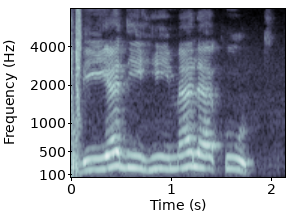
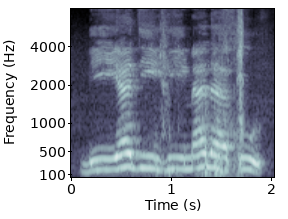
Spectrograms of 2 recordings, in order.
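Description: First: بيده ملكوت recited slowly with the ha short; بيده ملكوت, keep the ha of بيده short; short ha recitation; short reading. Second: بيده ملكوت recited slowly with the ha stretched; بيده ملكوت, draw out the ha of بيده; lengthened ha recitation; lengthened reading. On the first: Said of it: "في القصر". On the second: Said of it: "هذا الإشباع". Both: Shown as a demonstration.

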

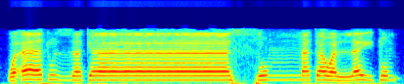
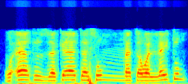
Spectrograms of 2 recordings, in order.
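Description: First: "الزكاة ثم" with the تاء merged, slow and chanted; chanted, merge the تاء of "الزكاة" into "ثم", drawing it out; assimilated, chanted. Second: "الزكاة ثم" with the تاء pronounced clearly; clear pronunciation. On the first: Teacher demonstrating idgham, slow chanted recitation. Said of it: "هكذا". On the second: Teacher demonstrating izhar, slow recitation. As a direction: say the تاء of "الزكاة" distinctly before "ثم". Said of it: "هكذا قرأها بالإظهار". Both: Shown as a demonstration.

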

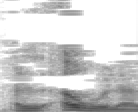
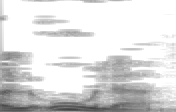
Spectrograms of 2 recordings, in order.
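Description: First: "الأولى" with fatha on the hamza, al-awlā. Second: "الأولى" with damma on the hamza, al-ūlā; misprinted vowel. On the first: Teacher correcting the printed text for students, "الأولى" as al-awlā. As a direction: open "الأولى" with an "aw" diphthong, al-awlaa. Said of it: "بفتح الهمزة وليس بضمها". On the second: Teacher reading out the printed misprint, "الأولى" as al-ūlā. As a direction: say "الأولى" with a long oo, al-oolaa. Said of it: "لكن هذا يبدو أنه غير صحيح". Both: Shown as a demonstration.

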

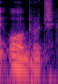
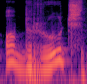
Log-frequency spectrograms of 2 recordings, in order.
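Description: First: Обруч stressed on the first syllable, ОБ-; wrong stress. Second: Обруч stressed on the final -РУЧ; stress on last syllable. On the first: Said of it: "а не обруч". (наголос на першому складі: обруч) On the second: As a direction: hit the second syllable of обруч. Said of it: "на останній склад". (наголос на останньому складі: обруч) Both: Shown as a demonstration.

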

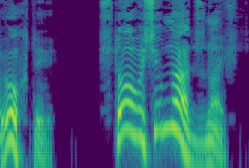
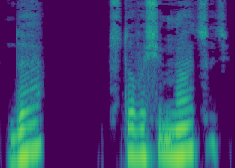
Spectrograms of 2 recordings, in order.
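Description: First: Loud, high-pitched amazement; surprised exclamation. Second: Higher voice at ordinary volume, unexcited; modest confirmation. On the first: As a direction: marvel loudly at the total. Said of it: "он удивлённо качнул головой". (удивлённо, высоко и громко) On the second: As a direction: confirm the number without fuss. She confirms his amazed question. (скромно подтвердить, без нажима) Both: A narrator's reading.

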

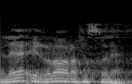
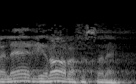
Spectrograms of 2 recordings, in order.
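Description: First: "إغرار" said with a glottal stop and i, as i-ghrar; the form being corrected, "إغرار" with a hamza before the gh; wrong form ighrar. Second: "غرار" said with no hamza, starting straight on gh, as ghirar; the corrected reading "لا غرار", no i-sound before it; the right form, "غرار" opening directly on the gh. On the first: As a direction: quote the mistaken reading "لا إغرار". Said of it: "فقال: 'إنما هو لا غرار في الصلاة'". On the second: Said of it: "إنما هو لا غرار في الصلاة". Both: Retold or imitated.

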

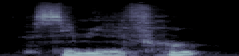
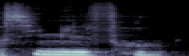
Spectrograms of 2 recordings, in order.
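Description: First: SIX MILLE FRANCS softer, rising at the end; questioning echo. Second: Said in the usual way. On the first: A narrator's reading. Client querying the agent's total, questioning echo.

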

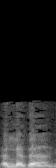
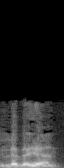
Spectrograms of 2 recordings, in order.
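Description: First: اللذان with no ya sound, ending in a long -aan; correct dual form. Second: اللذيان with an added ya before -aan; incorrect dual form. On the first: Teacher showing pupils the right form, اللذان without the ya. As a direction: say اللذان as alla-dhaan. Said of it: "تقول". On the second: Teacher warning pupils off a wrong form, اللذيان with ya. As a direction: say اللذيان as alla-dha-yaan. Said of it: "ما تقولش". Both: Shown as a demonstration.

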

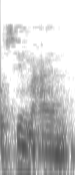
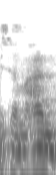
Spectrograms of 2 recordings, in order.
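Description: First: سمعان as Sim'an, i after the s; kasra on sin. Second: سمعان as Sam'an, a after the s; fatha on sin. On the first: Teacher giving the name's other reading, سمعان with kasra. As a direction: narrow the first vowel of سمعان to a short i. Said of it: "بكسر السين". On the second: Teacher giving the name's first reading, سمعان with fatha. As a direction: open the first vowel of سمعان to a short a. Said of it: "بفتح السين". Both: Shown as a demonstration.

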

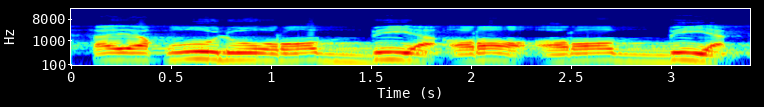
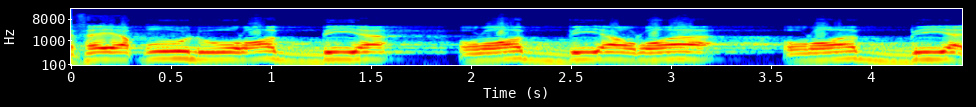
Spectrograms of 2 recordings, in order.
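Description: First: Slow فيقول ربي with a full, thick ر; ربي with rounded heavy ر and thin ب; heavy ra, light ba. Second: Slow فيقول ربي with the ر thinned; ربي with a light, fronted vowel after ر; wrongly light ra. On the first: Teacher correcting so each letter gets its due, heavy-ra demo. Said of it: "يعطي". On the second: Teacher showing students the mistake, thinned-ra demo. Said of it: "فيقول هكذا". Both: Shown as a demonstration.

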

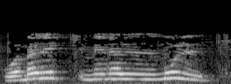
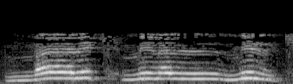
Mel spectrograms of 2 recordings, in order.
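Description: First: الملك said almulk with a u on the m, slowly; damma on mim. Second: الملك said almilk with an i on the m, very slowly; kasra on mim. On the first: Teacher contrasting two vowels on the mim, slow. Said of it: "ضم الميم". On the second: Teacher contrasting two vowels on the mim, very slow. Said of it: "هاي كسر الميم". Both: Shown as a demonstration.

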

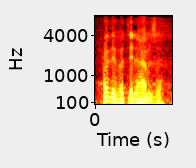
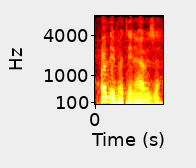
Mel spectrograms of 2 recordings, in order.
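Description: Both takes have the same delivery.

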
